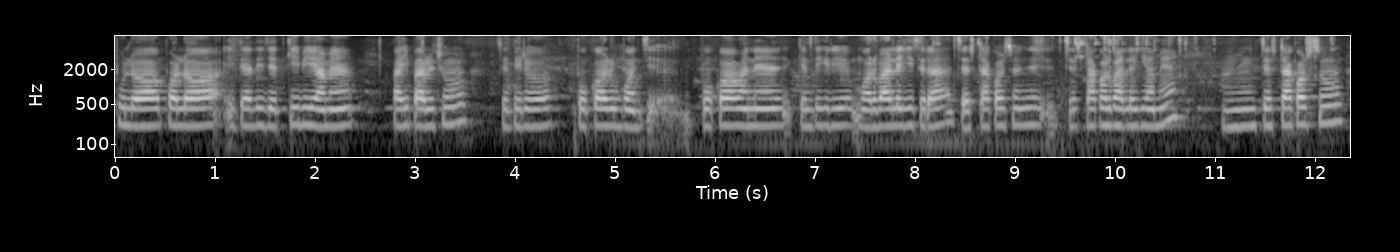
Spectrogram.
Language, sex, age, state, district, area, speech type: Odia, female, 30-45, Odisha, Bargarh, urban, spontaneous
